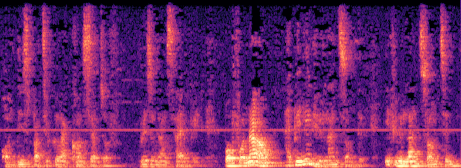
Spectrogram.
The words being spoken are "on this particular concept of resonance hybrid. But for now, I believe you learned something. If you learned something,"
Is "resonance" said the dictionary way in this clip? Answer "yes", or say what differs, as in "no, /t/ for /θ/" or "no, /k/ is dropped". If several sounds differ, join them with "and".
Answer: yes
